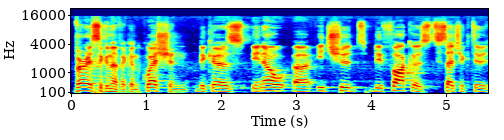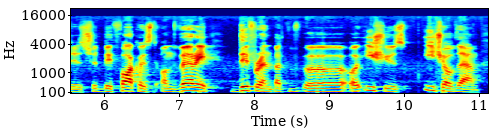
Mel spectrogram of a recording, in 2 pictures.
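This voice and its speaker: A man answering as a panelist, listing his points deliberately between fillers. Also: medium pitch.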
